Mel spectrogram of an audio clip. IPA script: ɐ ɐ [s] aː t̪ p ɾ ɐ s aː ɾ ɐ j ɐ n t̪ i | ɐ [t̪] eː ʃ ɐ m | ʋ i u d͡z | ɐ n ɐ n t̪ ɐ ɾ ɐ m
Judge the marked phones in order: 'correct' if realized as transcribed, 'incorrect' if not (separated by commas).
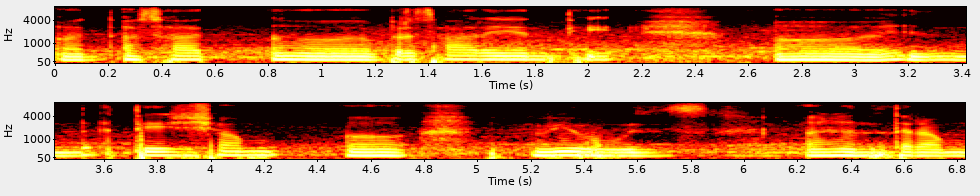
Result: correct, correct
